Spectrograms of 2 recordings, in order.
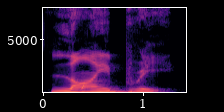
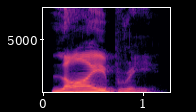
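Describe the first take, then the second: Both takes have the same delivery.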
